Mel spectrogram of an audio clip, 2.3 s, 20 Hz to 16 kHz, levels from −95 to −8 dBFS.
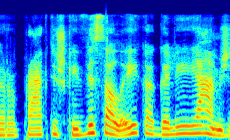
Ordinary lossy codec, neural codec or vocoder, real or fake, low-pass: AAC, 48 kbps; none; real; 10.8 kHz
